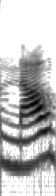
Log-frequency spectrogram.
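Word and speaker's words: know: जी आर को ग्र के एन में जो है एन को पढ़ा जाएगा और के यहां पर साइलेंट रहता है।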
